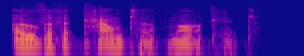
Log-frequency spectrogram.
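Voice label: "over-the-counter market", British English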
